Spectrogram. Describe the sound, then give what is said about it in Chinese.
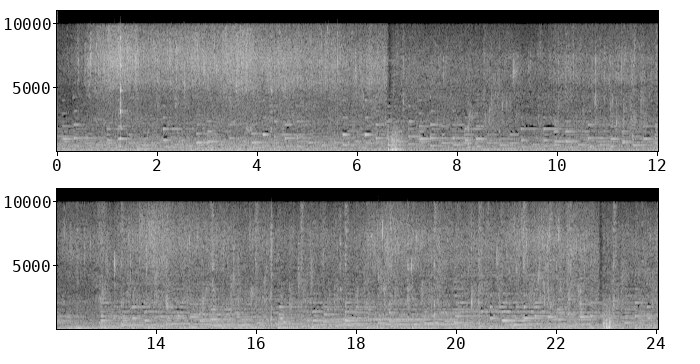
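Food deep frying in hot oil produces a dense, continuous sizzle and crackle with scattered sharper pops, holding steady throughout with no talking. “好，我们把它分成两锅来炸哈，不要一次炸。”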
